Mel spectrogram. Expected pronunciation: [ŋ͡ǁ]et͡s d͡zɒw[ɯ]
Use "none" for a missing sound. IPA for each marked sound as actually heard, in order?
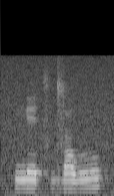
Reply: ŋ, u

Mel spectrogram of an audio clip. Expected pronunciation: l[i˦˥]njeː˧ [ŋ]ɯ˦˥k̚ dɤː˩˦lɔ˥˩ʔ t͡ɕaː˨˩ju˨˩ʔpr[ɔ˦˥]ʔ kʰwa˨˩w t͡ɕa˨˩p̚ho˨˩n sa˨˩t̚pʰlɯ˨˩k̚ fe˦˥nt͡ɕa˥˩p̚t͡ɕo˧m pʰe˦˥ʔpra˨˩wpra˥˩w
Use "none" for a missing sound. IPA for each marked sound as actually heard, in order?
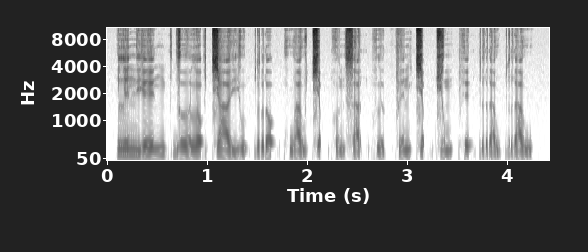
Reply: i˥˩, ŋ, ɔ˦˥

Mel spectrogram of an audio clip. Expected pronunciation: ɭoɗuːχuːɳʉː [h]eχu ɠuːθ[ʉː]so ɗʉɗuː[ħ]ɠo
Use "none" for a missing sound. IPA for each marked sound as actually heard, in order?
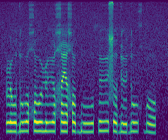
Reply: χ, ʉː, x

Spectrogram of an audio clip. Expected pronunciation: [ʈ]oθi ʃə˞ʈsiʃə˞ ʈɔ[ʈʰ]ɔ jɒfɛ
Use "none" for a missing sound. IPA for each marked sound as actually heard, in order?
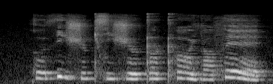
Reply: k, ʈʰ

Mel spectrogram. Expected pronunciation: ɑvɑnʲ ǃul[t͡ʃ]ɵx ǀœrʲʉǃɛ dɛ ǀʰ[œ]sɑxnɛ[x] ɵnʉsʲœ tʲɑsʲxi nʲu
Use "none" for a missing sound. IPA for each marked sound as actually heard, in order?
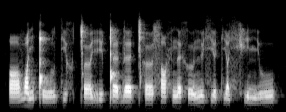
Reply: tʲ, œ, x

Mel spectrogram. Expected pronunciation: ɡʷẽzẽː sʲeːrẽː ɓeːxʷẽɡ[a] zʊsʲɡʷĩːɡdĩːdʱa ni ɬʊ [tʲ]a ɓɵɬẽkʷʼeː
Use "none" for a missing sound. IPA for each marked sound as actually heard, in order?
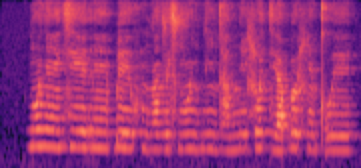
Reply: ã, tʲ

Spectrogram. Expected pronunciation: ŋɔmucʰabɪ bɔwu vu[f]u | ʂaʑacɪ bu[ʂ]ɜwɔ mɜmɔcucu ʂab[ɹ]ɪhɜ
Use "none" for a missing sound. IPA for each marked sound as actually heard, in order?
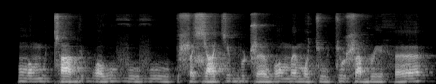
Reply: v, ʈ͡ʂ, ɹ

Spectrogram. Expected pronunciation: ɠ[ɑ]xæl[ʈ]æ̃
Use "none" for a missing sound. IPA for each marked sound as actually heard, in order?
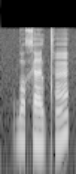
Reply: ɔ, tʰ

